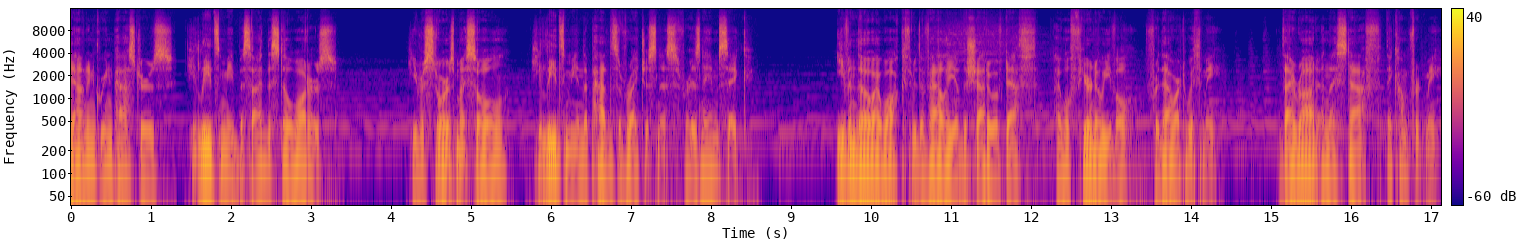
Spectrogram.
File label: poetry and prayer psalm english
